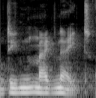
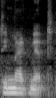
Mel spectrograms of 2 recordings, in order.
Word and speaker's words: Demagnet: But the thing I wanted to talk about more than anything else was a new game called Demagnet, or Demagnate. I believe it's pronounced Demagnet, which is essentially Portal with magnets, is the best way to describe it.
